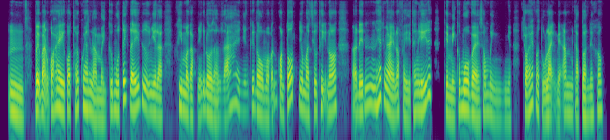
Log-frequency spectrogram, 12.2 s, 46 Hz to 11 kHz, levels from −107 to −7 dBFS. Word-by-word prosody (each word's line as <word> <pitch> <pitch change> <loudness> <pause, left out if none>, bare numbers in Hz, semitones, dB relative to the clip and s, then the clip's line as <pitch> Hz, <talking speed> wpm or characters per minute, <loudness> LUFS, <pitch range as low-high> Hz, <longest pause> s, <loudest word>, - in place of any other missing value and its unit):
Ừm, 130 -6 0 0.2
vậy 150 - +7
bạn - - +3
có 145 - +3
hay 155 -2 +4
có 145 - +3
thói 160 +1 -2
quen 160 -3 0
là 135 -6 +1
mình 110 -1 -5
cứ 150 - -1
mua 150 -1 0
tích 230 +8 +2
đấy, 155 0 +6
ví 195 - 0
dụ 160 - 0
như 140 -1 0
là 120 -2 +1 0.2
khi 170 - -2
mà 145 -3 +2
gặp 125 - -1
những 125 +1 -5
cái 160 - -3
đồ 135 -3 +3
giảm 110 -1 -4
giá 115 +1 0
hay 190 -1 -6
những 145 -1 -13
cái 170 - -4
đồ 140 -5 +2
mà 115 -1 -3
vẫn 125 -1 -6
còn 135 +3 0
tốt, 200 +5 +5
nhưng 165 -2 -1
mà 135 - +1
siêu 150 - -2
thị - - -4
nó, 145 +4 +3 0.3
a, - - -1
đến 175 +7 +1
hết 245 +6 +1
ngày 160 -10 +4
nó 140 +3 -1
phải 115 -3 -3
thanh 145 +1 -2
lý 150 +6 +4
đấy, 280 - 0 0.2
thì 135 - -1
mình 115 -3 -2
cứ 155 - -3
mua 160 -1 +5
về 130 -5 +3
xong 135 +4 -5
mình, 110 -5 -8
ừ, 110 - -10 0.3
cho 135 - +2
hết 190 +8 -1
vào 150 - -1
tủ 110 - -5
lạnh 125 0 +2
để - - -3
ăn 135 -1 -4
cả 110 - -2
tuần 120 -2 +1
hay 125 - -4
không? 150 +3 -3
140 Hz, 330 wpm, -23 LUFS, 125-155 Hz, 0.3 s, vậy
